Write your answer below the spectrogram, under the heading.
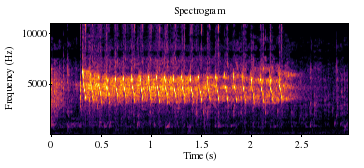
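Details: Velvet-fronted Nuthatch song for training cage birds, one intense high trill of rapidly repeated notes lasting about two seconds, then fading, with faint water sounds behind.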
